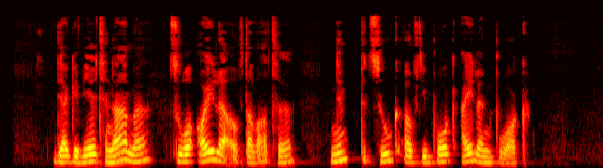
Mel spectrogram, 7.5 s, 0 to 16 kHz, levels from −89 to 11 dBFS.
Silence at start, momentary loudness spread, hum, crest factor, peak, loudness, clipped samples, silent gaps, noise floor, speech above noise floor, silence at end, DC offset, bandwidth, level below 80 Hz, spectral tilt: 0.65 s; 11 LU; none; 18 dB; -4 dBFS; -22 LUFS; under 0.1%; none; -69 dBFS; 48 dB; 1 s; under 0.1%; 11.5 kHz; -70 dBFS; -6.5 dB/octave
